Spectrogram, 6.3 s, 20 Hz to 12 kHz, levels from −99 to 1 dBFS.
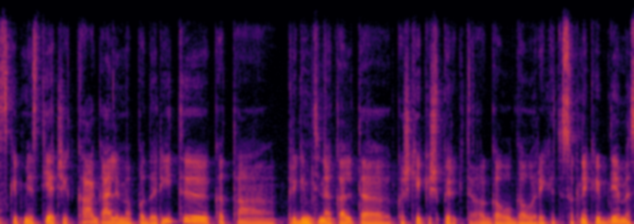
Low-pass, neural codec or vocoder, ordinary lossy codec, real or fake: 10.8 kHz; none; Opus, 64 kbps; real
